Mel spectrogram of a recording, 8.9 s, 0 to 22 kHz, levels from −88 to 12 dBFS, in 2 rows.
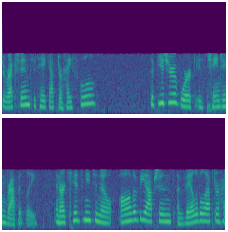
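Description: No technical faults are audible.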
